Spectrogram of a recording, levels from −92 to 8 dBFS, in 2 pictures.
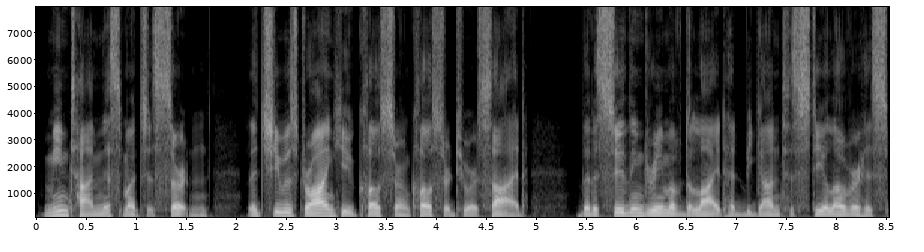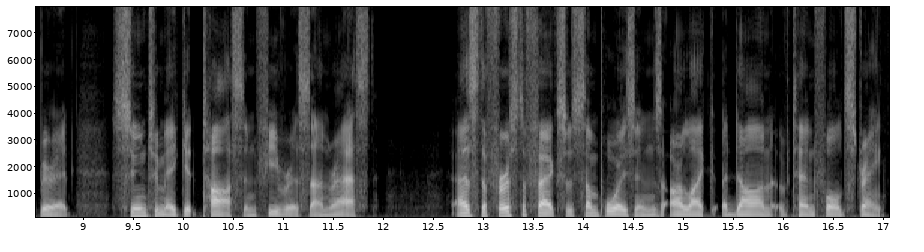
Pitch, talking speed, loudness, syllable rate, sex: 100 Hz, 180 wpm, -21 LUFS, 4.7 syllables/s, male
